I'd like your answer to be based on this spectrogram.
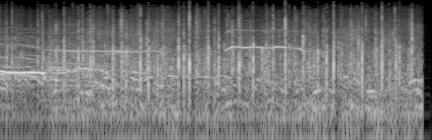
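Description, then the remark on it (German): Loud applause from a crowd of protesters as the green facade of the Deutsche Bank is torn down, dense irregular clapping with scattered whistles and cheers over a steady babble of voices, sustained throughout before cutting off abruptly. “Unter lautem Beifall wird die grüne Fassade der Deutschen Bank heruntergerissen.”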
